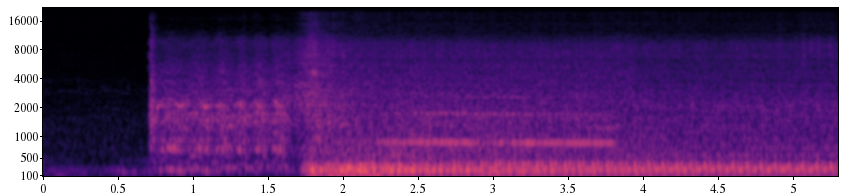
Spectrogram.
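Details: Engine with new alternator pulley and idler pulley/tensioner cranks, catches and settles to idle with a thin steady whistle; source unidentified.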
